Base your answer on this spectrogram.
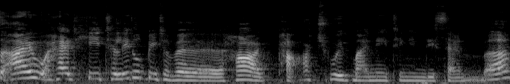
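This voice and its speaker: Speaking very slowly with an Italian accent, a woman with a fairly high pitch makes very wide pitch swings. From Italy. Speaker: knitting podcaster. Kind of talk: casual chat. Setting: home crafting corner. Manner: halting.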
